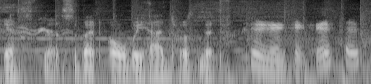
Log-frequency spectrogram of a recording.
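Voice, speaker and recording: Podcast co-host, man, croaky and very low-pitched, rambling chat over a clear music bed. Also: wildly swooping pitch. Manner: chatty, rambling, quick asides. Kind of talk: casual chat.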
